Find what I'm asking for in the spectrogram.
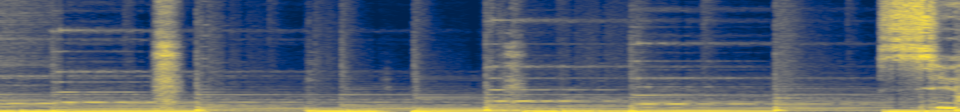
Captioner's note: sniffle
